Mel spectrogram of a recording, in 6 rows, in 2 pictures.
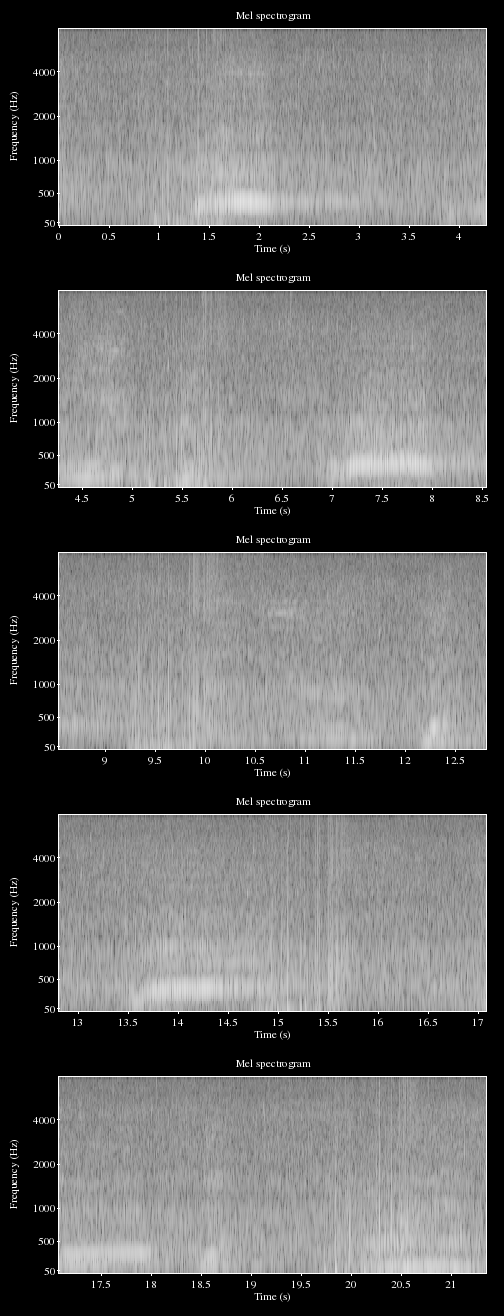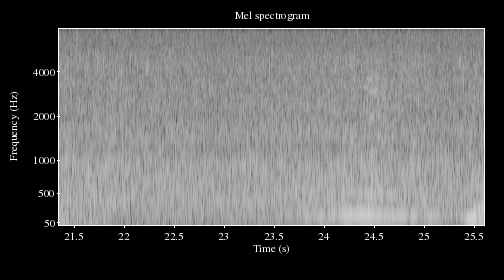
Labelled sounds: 10.5	11.2	humpback whale, 0.81 to 3.2 kHz
13.8	14.1	humpback whale, 0.91 to 1.1 kHz

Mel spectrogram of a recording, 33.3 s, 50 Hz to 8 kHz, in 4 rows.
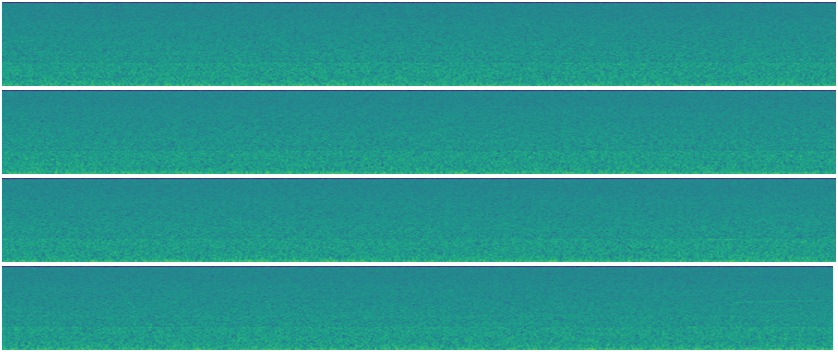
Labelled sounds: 32.3	32.6	killer whale, Bigg's (transient), 2.2 to 2.4 kHz

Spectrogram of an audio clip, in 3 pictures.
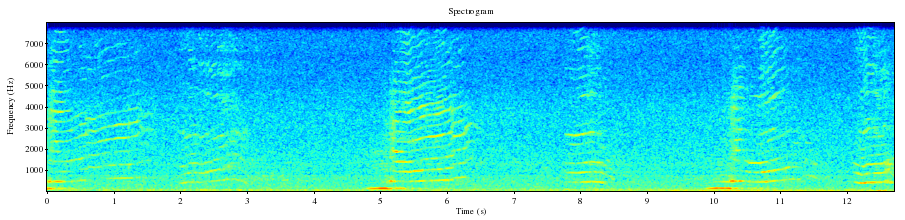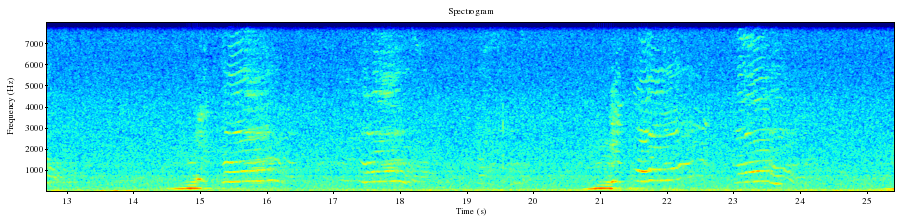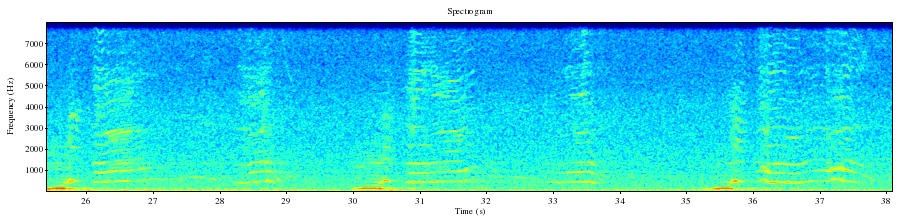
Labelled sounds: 0.0	1.4	humpback whale, 0.99 to 7.2 kHz
2.1	2.8	humpback whale, 0.80 to 5.8 kHz
5.1	7.1	humpback whale, 0.86 to 8.0 kHz
7.7	8.4	humpback whale, 0.83 to 8.0 kHz
10.3	11.3	humpback whale, 0.86 to 5.9 kHz
12.1	12.9	humpback whale, 0.80 to 8.0 kHz
15.0	16.2	humpback whale, 0.86 to 8.0 kHz
17.4	18.1	humpback whale, 0.83 to 4.8 kHz
21.1	22.4	humpback whale, 0.86 to 5.5 kHz
23.0	23.9	humpback whale, 0.80 to 7.4 kHz
26.1	26.8	humpback whale, 0.83 to 5.3 kHz
28.3	28.8	humpback whale, 0.83 to 3.1 kHz
30.8	32.9	humpback whale, 0.80 to 8.0 kHz
33.2	34.6	humpback whale, 0.80 to 4.7 kHz
36.0	37.7	humpback whale, 0.80 to 5.8 kHz

